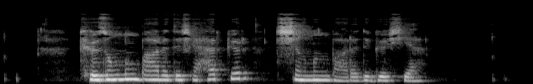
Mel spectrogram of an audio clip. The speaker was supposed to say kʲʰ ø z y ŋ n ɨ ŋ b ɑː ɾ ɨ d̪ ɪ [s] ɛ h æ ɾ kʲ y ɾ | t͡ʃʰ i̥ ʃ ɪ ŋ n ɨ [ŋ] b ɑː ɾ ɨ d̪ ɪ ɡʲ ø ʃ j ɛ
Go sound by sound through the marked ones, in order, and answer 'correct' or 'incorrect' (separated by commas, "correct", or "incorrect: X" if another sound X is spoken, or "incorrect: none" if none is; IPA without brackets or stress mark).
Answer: incorrect: ʃ, correct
